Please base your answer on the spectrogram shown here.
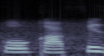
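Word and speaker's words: caulk: इस चीज़ ने रिसेप्शनिस्ट को काफ़ी ज़्यादा व्यस्त रखा। बढ़ते हैं नेक्स्ट स्लाइड की तरफ, और जो हमारा वर्ड है वो है कॉक। इसमें आप एल को साइलेंट ही मानो।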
